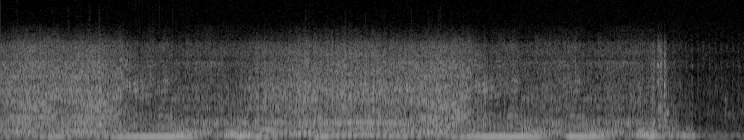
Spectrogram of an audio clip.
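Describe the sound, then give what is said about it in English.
A car engine revs hard as its wheels spin, stuck in mud. The droning pitch repeatedly swoops up and down, then holds steady before cutting off sharply near the end. “The car's wheels become mired in mud.”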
